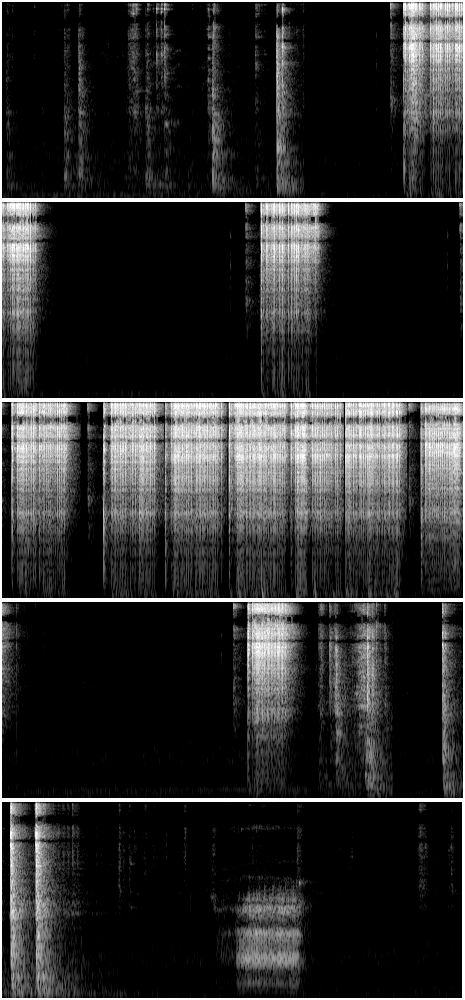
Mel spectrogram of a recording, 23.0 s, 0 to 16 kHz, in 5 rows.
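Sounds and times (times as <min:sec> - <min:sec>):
welder bursts: 0:03.9 - 0:05.1, 0:07.0 - 0:07.9, 0:09.2 - 0:14.0, 0:16.1 - 0:17.2.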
